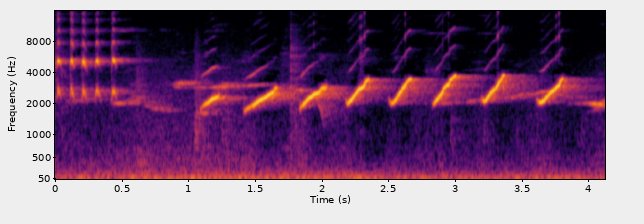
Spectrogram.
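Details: Song of a White-rumped shama, said to provoke aggression: a short high trill, then a series of upslurred whistles repeated about every half second, each rising sharply at the end.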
